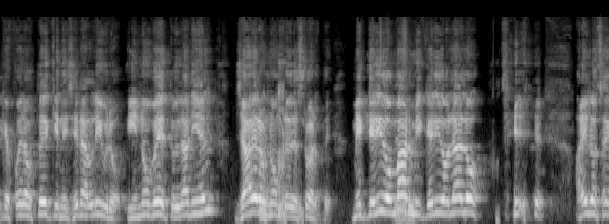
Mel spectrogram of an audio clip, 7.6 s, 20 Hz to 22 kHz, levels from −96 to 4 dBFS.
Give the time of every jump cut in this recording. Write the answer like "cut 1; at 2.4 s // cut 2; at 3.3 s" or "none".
none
